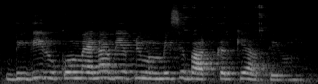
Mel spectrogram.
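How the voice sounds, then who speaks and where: A dutiful young daughter-in-law who speaks softly and politely, as a woman acts her out. Her voice is high and gentle, and the skit is recorded in an echoey room. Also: normal speed, a little hiss or hum, lightly acted. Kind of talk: family skit acting.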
